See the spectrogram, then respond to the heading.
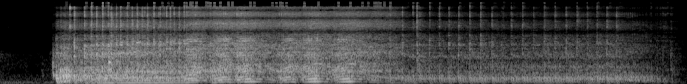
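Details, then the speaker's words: Husqvarna chainsaw cold start: purged, choke on, pulled twice until it fired, then choke pushed off. It catches and settles into a steady, even two-stroke buzz with a regular beat. Normal running. "It should be 1 or 2 pulls, and this chainsaw should be up and running."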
